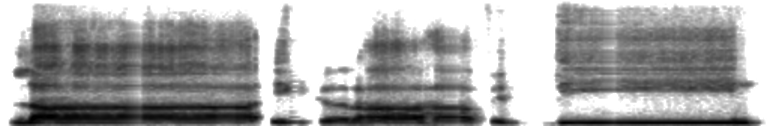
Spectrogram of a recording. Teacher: پہلے والا لام جو ہے اس کو 4 حرکت تک پڑھیں گے یا اس سے بھی زیادہ، اور را کے بعد جو الف ہے نا اکراہ، یہاں پہ 2 حرکت دے گی کیونکہ یہاں پہ خالی مد اصلی ہے. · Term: مد جائز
